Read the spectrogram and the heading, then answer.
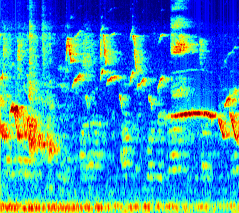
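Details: White-rumped shama song played as a lure for singing, somewhat subdued: mixed short whistles, chips and drawn-out tones. A noticeable low rumbling hum runs throughout.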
